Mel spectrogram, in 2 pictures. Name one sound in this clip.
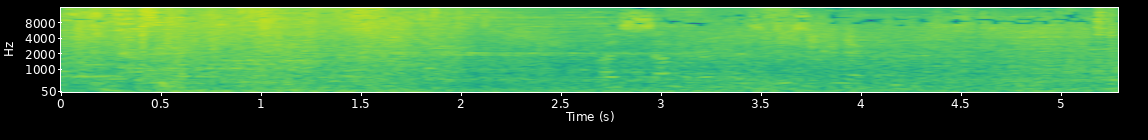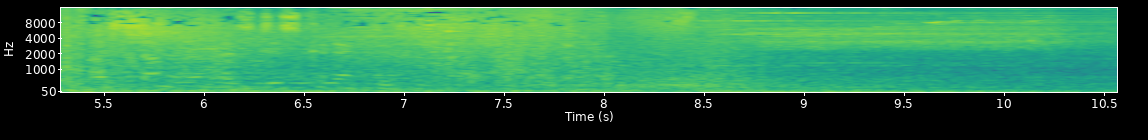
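Loud game explosions and battle effects crash and rumble.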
